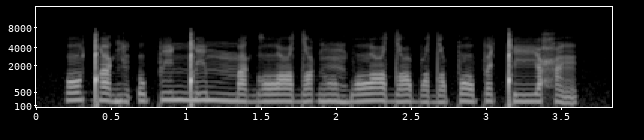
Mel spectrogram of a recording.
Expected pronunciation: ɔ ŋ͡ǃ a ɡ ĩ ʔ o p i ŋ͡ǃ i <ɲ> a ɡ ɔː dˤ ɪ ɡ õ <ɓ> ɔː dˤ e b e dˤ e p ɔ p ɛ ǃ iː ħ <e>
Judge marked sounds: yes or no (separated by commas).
no, no, no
